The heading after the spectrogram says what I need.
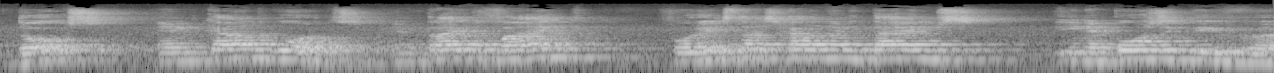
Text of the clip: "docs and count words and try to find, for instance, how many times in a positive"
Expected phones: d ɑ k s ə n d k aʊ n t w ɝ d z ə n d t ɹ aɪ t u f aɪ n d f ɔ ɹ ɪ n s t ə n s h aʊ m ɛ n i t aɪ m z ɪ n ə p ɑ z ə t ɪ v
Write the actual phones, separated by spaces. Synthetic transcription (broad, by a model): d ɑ k s ə n d k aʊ n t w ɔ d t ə n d t ɹ aɪ t u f aɪ n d f ɔ ɹ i n s t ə n s h aʊ m ɛ n i t aɪ m s ɪ n ə p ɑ z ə t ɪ v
